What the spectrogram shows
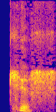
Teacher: But words like, oh, let's say kiss, K-I-S-S, kiss. You notice that the S doesn't use your voice.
